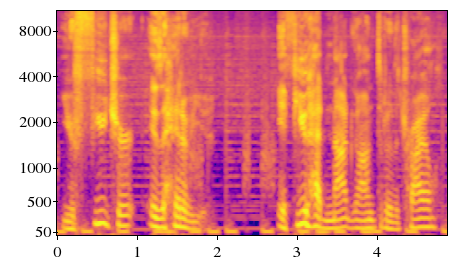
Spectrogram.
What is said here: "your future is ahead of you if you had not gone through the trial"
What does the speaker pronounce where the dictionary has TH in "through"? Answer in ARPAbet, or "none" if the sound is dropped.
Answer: TH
